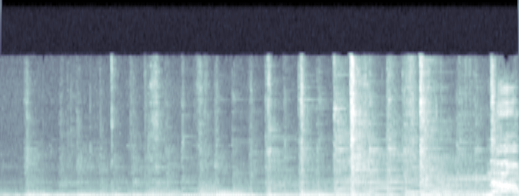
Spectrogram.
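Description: Two acoustic guitars strumming with a bowed cello holding long notes, an instrumental passage of a slow song. A singing voice comes back in near the end.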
